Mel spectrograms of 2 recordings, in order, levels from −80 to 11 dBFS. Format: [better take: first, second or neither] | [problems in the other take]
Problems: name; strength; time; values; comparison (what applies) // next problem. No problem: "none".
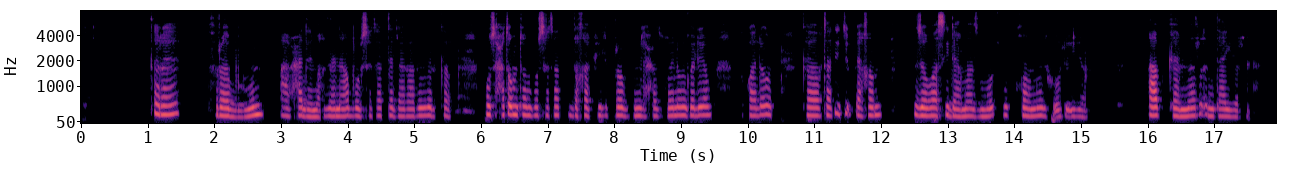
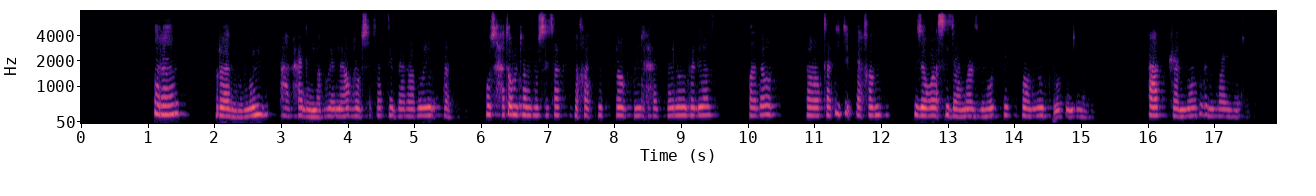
first | noise reduction (neural mask model DeepFilterNet 3)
